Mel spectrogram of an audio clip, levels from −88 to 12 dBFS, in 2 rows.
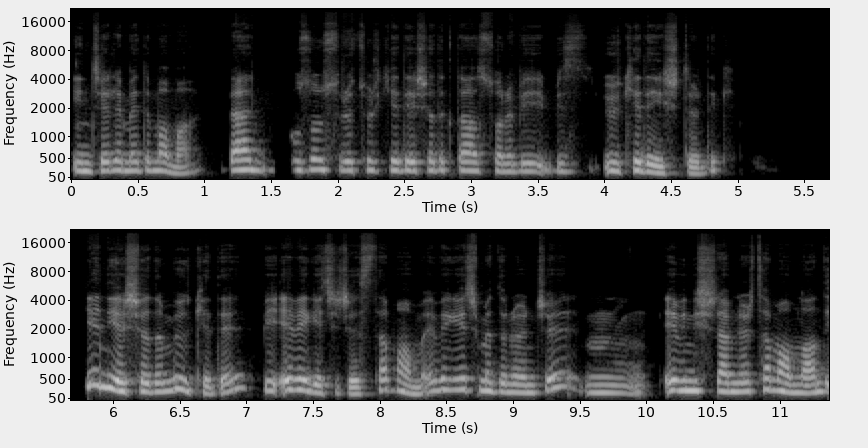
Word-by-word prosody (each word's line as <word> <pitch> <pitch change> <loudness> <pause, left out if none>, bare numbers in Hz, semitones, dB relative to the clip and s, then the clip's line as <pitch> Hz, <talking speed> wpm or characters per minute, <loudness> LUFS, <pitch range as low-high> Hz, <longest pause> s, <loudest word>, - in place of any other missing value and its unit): incelemedim 205 +1 -1
ama 175 +1 -4 0.2
ben 220 -1 +2
uzun 220 +2 -3
süre 220 -2 -4
Türkiye'de 210 0 -3
yaşadıktan 210 0 -2
sonra 190 -2 -5
bir 190 -2 -5
biz 185 -1 -10
ülke 200 +1 +1
değiştirdik. 155 +2 -3 0.8
Yeni 335 -3 +5
yaşadığım 215 -1 +5
ülkede 235 - -1
bir 225 -2 -1
eve 245 +1 +6
geçeceğiz, 170 -6 -1
tamam 230 -8 -1
mı? 150 - -2
Eve 235 +3 0
geçmeden 230 -6 0
önce, 240 - 0
ımm, 180 -2 -4
evin 230 0 +5
işlemleri 215 -2 +2
tamamlandı, 200 -5 +2
210 Hz, 140 wpm, -25 LUFS, 185-225 Hz, 0.8 s, eve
